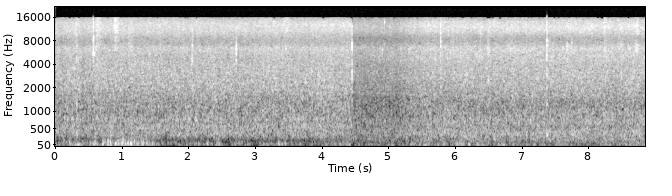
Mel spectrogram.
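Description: A steady rushing noise throughout, with a few faint light clicks of a metal spoon against a ceramic plate.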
